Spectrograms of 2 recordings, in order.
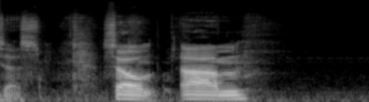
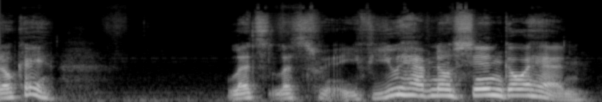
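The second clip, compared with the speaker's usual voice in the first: challenging Jesus; 5 semitones higher than usual. Retold or imitated. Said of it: "which is why he said".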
